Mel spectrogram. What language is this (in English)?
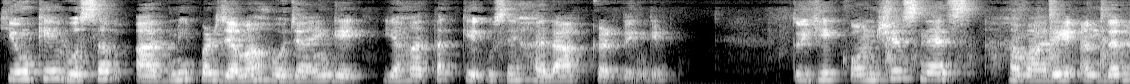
Urdu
